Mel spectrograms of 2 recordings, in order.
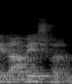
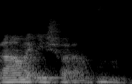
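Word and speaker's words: रामेश्वरम्: Just like we say Isha Upanishad. We cannot keep saying Isha Upanishad. We say Rameshwaram, not Rama Ishwaram.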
